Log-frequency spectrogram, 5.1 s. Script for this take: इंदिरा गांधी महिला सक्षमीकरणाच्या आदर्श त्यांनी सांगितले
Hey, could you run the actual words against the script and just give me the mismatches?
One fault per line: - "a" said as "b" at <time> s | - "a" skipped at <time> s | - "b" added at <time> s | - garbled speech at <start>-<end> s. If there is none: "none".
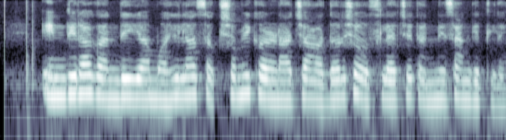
- "या" added at 1.3 s
- "असल्याचे" added at 3.6 s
